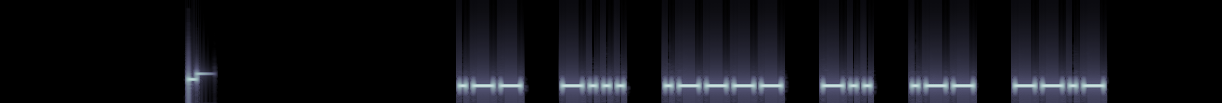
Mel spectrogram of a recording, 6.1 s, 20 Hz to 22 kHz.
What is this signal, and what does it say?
Morse code, heard as a keyed tone, about 36 wpm, spaced as for 25 wpm, 700 Hz. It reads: WB1DWQ
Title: USA Call Signs - 6 Characters - 2x Character Spacing - 35wpm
